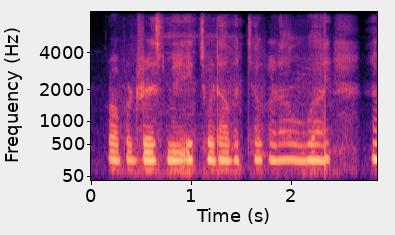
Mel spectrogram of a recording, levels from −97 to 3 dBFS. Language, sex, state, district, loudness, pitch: Hindi, female, Uttarakhand, Uttarkashi, -16 LUFS, 250 Hz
